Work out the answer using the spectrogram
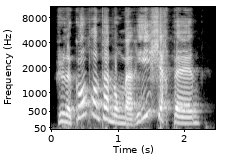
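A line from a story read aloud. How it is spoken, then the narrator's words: Laughing. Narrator (French): dit-elle en riant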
